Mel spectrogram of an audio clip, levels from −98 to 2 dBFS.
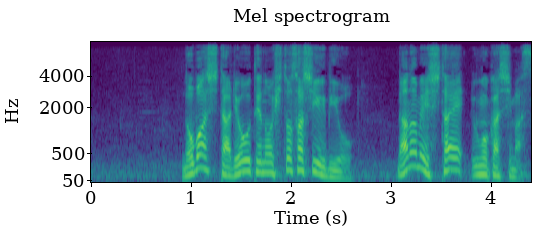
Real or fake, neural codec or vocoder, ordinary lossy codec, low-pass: real; none; none; 7.2 kHz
